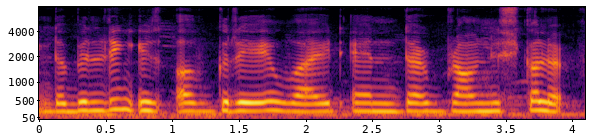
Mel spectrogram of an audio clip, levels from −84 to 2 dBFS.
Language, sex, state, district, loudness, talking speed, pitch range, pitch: English, female, Assam, Kamrup Metropolitan, -14 LUFS, 145 wpm, 215-235 Hz, 220 Hz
